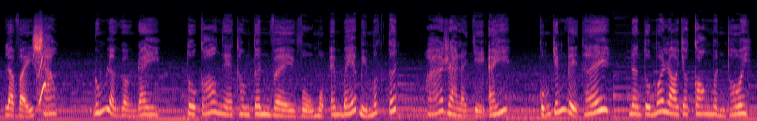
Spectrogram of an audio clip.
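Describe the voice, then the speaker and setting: A woman's voice: fairly high pitch, lively intonation, moderate pace, natural voice. A woman playing an anxious, protective young mother in a cartoon drama. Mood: sympathetic. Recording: music under the voice.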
